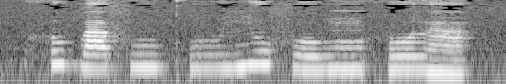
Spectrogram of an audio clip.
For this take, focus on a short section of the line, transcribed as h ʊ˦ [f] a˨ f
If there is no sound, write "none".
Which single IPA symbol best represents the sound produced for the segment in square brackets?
b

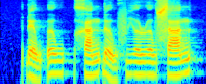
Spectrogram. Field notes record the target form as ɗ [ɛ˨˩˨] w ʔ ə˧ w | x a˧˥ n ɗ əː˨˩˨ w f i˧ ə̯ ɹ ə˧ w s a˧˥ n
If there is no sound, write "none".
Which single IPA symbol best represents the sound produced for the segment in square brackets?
ɛ˨˩˨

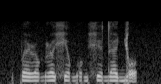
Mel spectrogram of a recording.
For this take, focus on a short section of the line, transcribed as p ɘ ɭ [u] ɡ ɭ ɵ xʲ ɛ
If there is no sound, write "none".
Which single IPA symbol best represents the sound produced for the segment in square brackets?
o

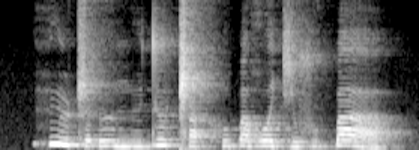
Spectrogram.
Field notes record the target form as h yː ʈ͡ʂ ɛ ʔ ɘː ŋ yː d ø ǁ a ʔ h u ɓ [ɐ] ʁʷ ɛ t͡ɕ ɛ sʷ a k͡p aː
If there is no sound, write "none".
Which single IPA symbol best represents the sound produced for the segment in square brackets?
a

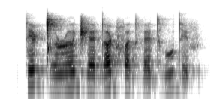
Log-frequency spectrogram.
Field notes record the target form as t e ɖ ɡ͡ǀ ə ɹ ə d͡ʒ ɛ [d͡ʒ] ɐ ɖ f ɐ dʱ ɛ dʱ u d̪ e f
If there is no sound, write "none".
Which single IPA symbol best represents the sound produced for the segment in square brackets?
d̪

